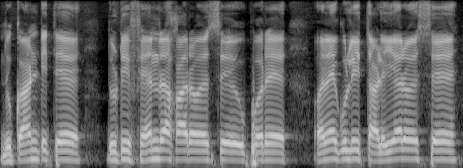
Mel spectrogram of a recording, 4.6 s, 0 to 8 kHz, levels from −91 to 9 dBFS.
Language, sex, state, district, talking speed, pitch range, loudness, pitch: Bengali, male, Assam, Hailakandi, 115 wpm, 145-160 Hz, -15 LUFS, 155 Hz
